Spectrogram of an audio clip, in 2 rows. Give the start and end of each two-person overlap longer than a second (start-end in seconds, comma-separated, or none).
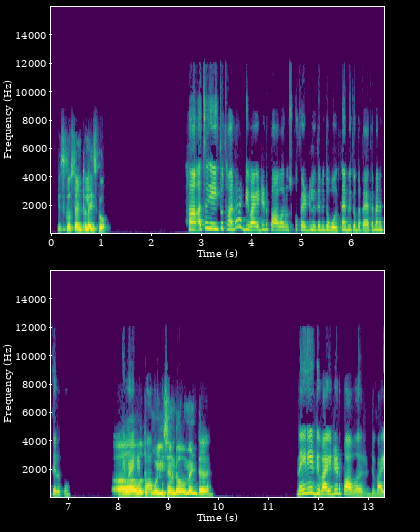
8.4-9.7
